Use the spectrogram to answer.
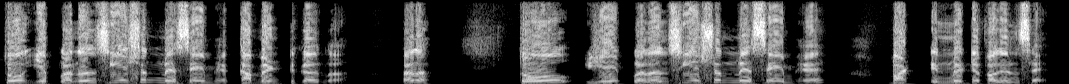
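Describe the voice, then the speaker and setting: A man's voice: sits high, sing-song, sharp tone, dry recording. A man giving an online English spelling lesson, repeating example words and checking in often. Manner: explains slowly, repeats words, checks in with "right". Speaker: English teacher.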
